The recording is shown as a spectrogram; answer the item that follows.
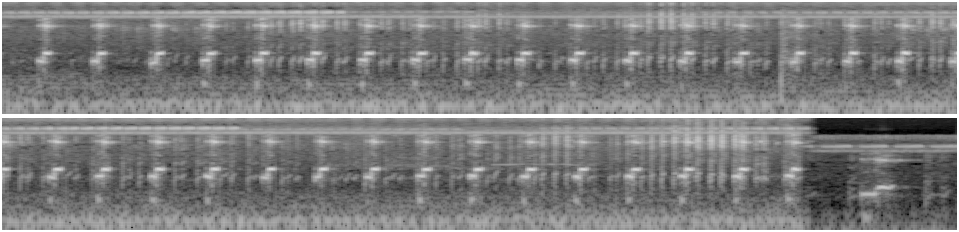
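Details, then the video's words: White-breasted waterhen heard while being lured and trapped with snares: a fast, very even series of clipped notes, about two and a half per second for some thirteen seconds, then an abrupt cut, with a constant high hum behind. "MIKAT BURUNG RUAK RUAK TERBARU"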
